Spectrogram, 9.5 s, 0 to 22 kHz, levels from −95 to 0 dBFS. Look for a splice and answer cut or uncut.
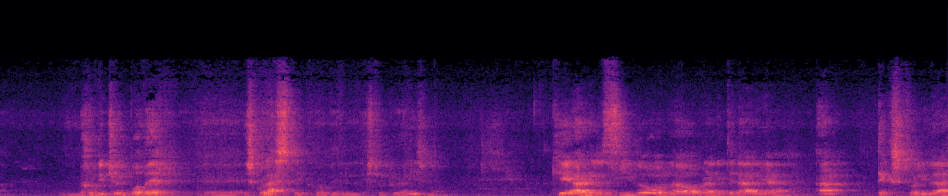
cut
